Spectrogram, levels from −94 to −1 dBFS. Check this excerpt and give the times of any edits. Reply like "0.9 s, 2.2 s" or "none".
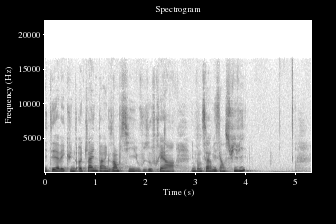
3.0 s, 3.5 s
